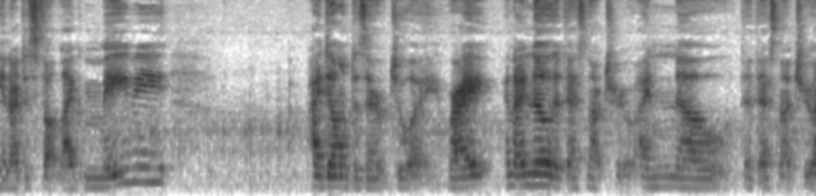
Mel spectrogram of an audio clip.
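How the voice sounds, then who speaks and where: A woman's voice: sits low, creaky, a bit bright, reverberant, a little hiss or hum, rough recording. A woman in her twenties talking candidly to her camera, earnest and reflective, often saying "like" and "you know.". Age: 20s. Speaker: vlogger. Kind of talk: candid personal talk to camera. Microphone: camera mic.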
